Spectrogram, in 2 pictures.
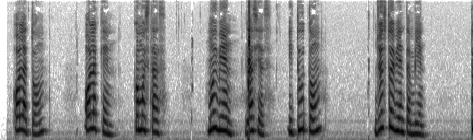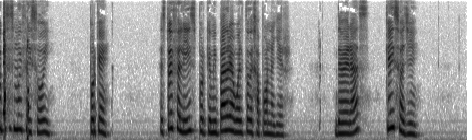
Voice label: spanish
